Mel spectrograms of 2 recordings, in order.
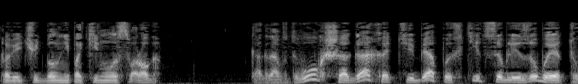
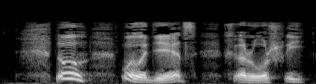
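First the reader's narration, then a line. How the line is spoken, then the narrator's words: Relieved exhale. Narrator (Russian): облегченно выдохнул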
